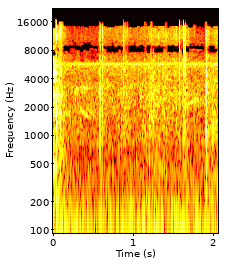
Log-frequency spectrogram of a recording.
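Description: Faint outdoor background with a thin, steady, high insect drone and a few light ticks.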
